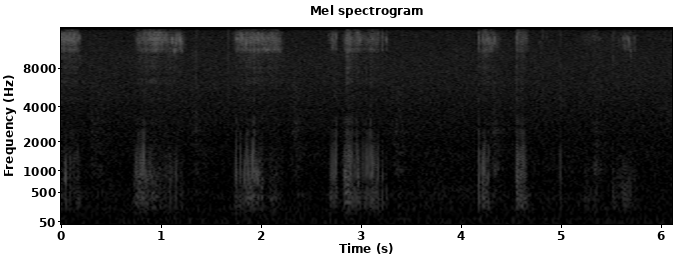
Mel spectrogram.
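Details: Rabbit snoring, clearly recorded. Soft, breathy, rasping snores come in short bursts, often in pairs, at an uneven pace of roughly one per second over a quiet hiss.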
